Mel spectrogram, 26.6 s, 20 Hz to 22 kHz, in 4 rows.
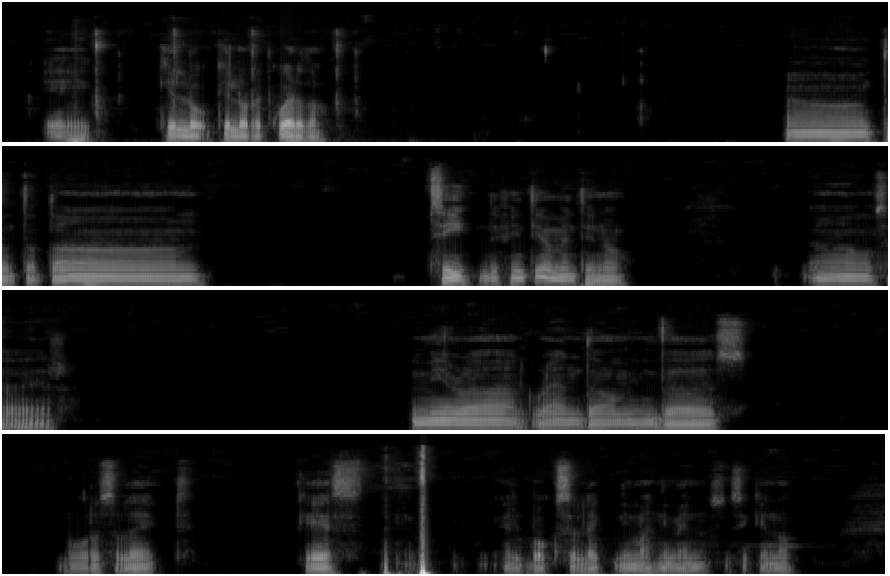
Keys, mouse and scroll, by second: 0.2 click, 17.1 click, 18.3-19.5 drag, 20.7-22.1 drag, 22.3-26.1 drag, 26.3 shift+click.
